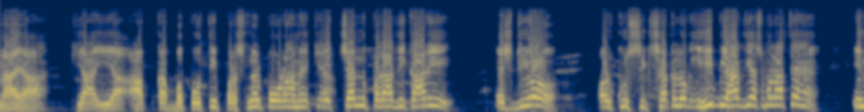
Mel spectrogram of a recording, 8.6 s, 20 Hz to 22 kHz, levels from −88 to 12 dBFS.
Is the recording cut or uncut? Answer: cut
